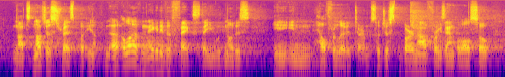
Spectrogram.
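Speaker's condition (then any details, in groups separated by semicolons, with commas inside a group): No condition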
